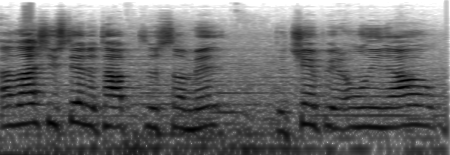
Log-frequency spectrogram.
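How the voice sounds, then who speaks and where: A woman's voice: on the high side, little pitch movement, moderate pace, pushed and bright, soft background music. A woman streaming a game, casually reading aloud and reacting.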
